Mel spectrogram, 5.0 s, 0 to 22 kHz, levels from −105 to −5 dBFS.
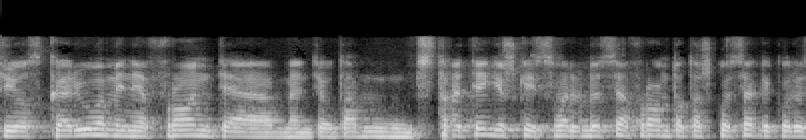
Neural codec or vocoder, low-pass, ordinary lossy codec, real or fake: none; 7.2 kHz; AAC, 48 kbps; real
